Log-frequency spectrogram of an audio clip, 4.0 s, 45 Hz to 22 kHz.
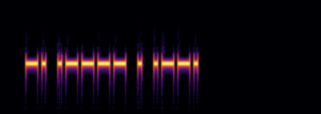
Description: Morse code, heard as a keyed tone, about 24 wpm, 700 Hz. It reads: N1EP
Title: Speed Racing - USA 1x2 Call Signs 20wpm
